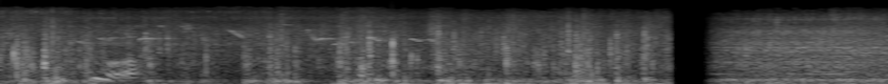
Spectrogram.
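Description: Bike tyres rumble and crunch over a rough dirt trail.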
